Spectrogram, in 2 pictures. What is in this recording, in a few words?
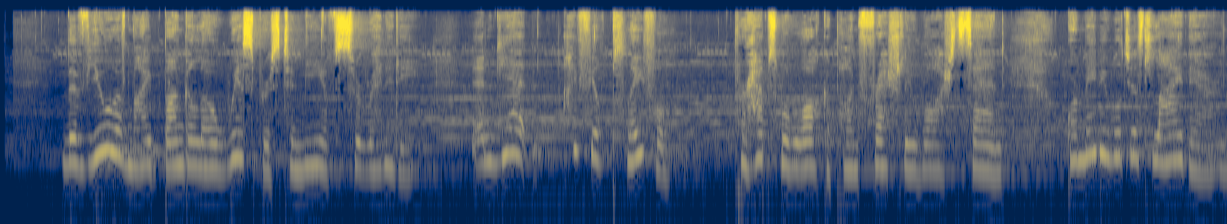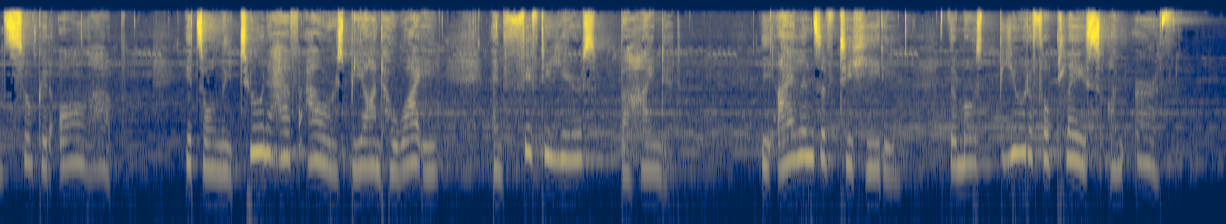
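US English, Werbung Sinnlich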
